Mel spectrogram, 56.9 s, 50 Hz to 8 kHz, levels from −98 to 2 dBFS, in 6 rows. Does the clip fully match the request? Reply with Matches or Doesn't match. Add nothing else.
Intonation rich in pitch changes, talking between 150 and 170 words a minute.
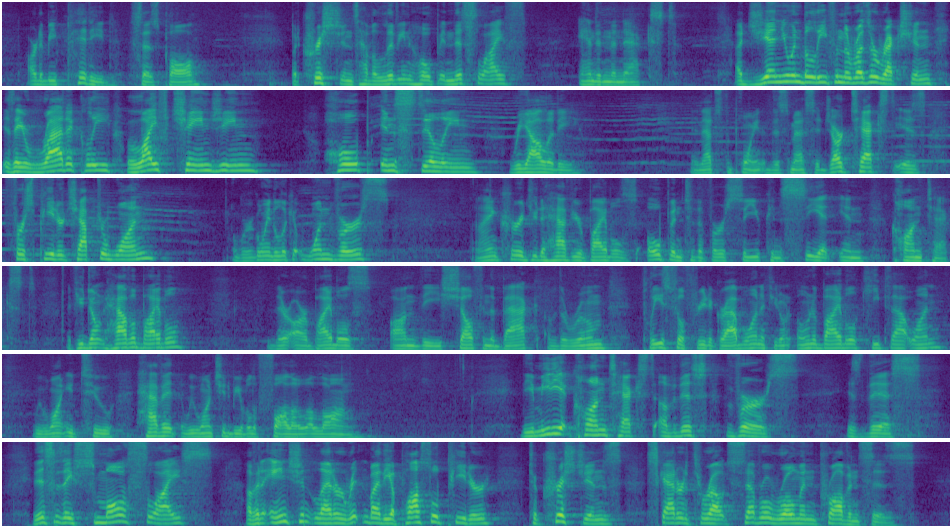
Matches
